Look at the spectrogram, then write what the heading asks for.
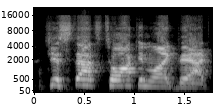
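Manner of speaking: mock Boston accent. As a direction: put on a bit of Boston accent. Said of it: "Nobody adopts that accent".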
